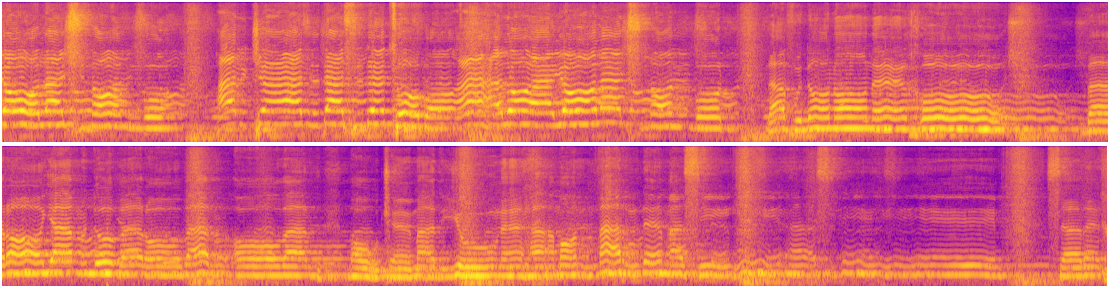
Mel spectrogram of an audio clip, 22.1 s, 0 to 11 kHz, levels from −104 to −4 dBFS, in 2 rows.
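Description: Aliasing runs through the whole audio. Content above 11 kHz folds back down into wrong, unrelated frequencies, so the highs sound gritty and metallic. The fold point fits a resample from 48 kHz to 22 kHz without an anti-alias filter. The folded tones sit roughly 20 dB below the signal.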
